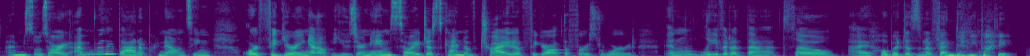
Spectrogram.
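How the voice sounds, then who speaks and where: A woman hosting a casual commentary vlog, reading out viewer comments and giving her opinions in a chatty way, with frequent hedges and fillers. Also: mid-range voice. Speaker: commentary channel host.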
